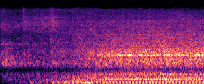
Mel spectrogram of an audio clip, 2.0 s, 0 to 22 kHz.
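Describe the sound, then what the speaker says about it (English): The Kohler engine of a 2015 Moffett M8 truck-mounted forklift cranks and catches, settling into a loud, steady rumbling idle close by. "He's gonna fire this Kohler engine up to life."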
